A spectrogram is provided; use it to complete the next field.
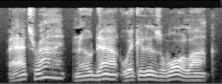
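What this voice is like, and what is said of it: Soothing, gentle voice. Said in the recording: “in his most soothing voice.”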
